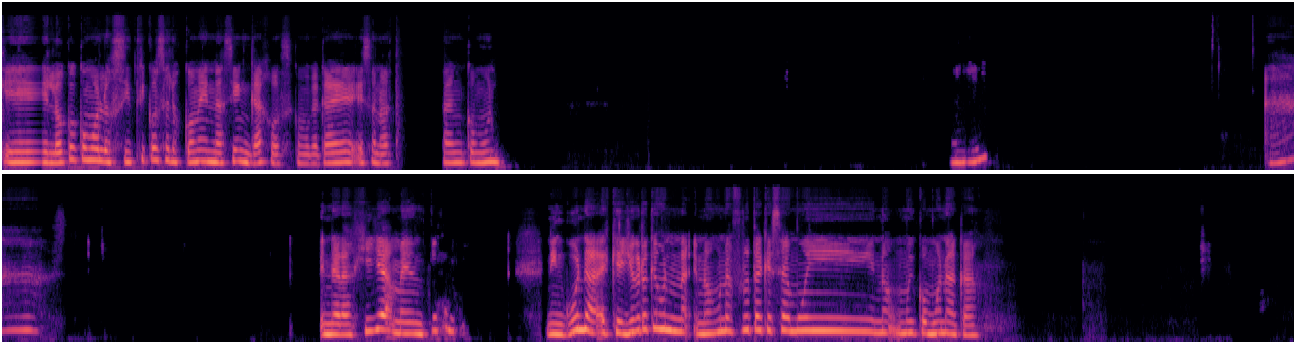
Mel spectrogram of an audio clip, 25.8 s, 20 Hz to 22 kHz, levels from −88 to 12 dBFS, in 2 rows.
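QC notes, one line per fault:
No technical faults heard in this speech recording.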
